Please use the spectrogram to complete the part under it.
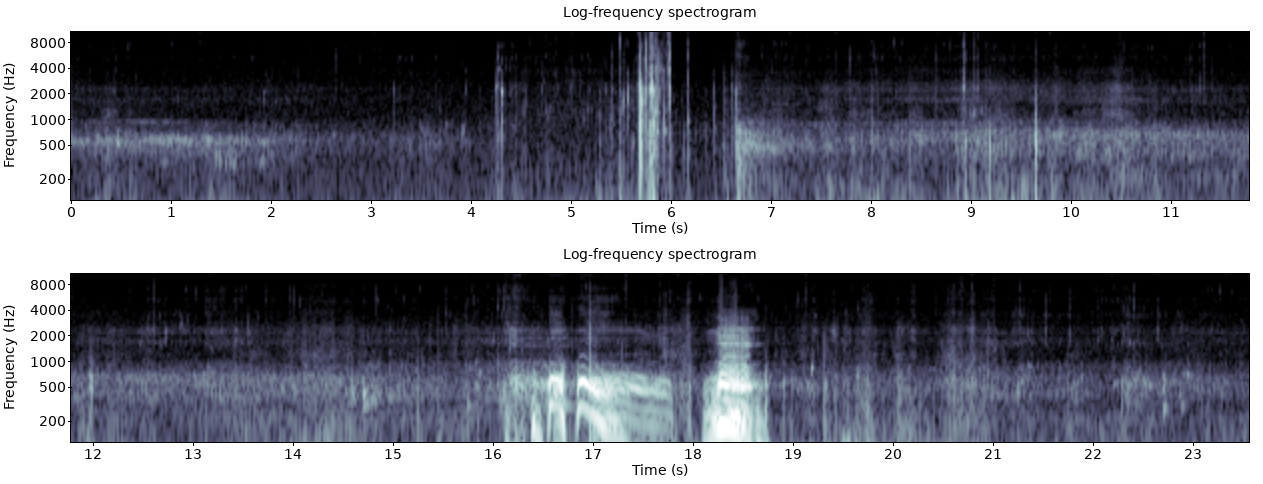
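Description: Water sloshes and hums dully underwater throughout.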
